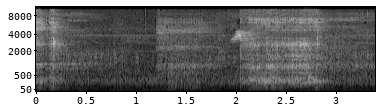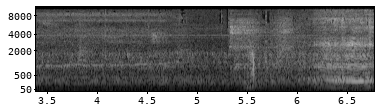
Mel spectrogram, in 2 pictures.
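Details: Loud, rough, rattling breathing noises recur with each breath during sleep; heavy snoring.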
